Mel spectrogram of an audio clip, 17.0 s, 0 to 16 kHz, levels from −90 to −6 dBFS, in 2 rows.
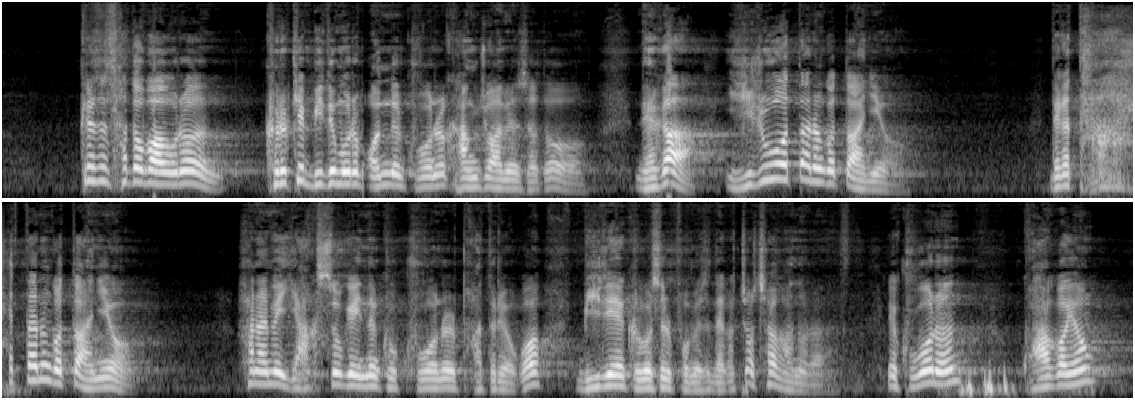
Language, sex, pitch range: Korean, male, 130-185 Hz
